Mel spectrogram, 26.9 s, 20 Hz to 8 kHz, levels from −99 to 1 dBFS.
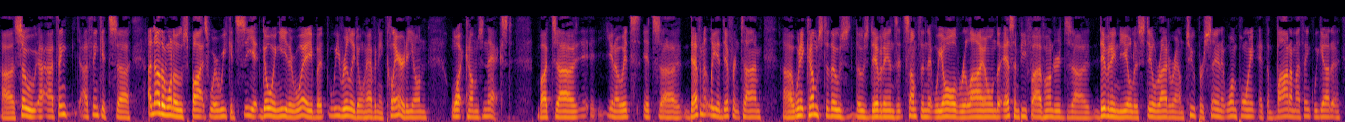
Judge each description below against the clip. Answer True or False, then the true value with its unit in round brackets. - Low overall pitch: False (155 Hz)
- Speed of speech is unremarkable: True (185 wpm)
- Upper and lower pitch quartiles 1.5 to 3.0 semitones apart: True (2.6 semitones)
